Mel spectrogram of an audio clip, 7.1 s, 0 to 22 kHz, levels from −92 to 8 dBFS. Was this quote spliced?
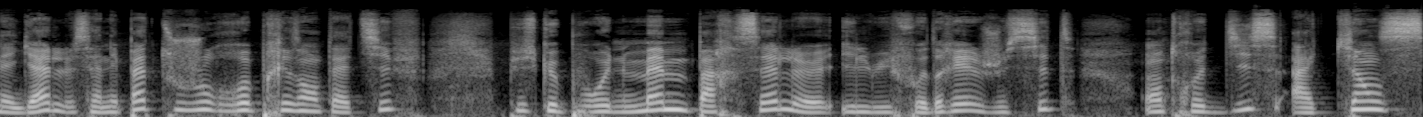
no; 0 cuts

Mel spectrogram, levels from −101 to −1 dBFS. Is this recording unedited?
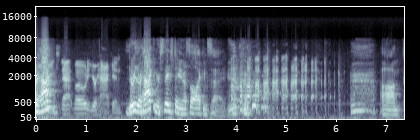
yes; 0 cuts

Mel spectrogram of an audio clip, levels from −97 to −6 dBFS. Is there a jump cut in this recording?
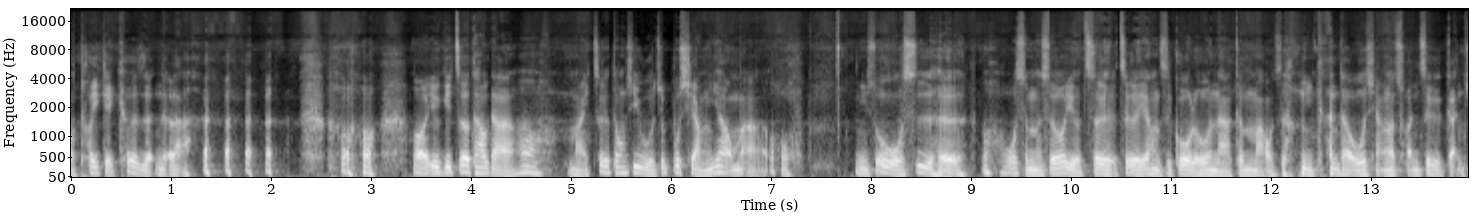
yes; 3 cuts; at 4.2 s, 5.2 s, 9.0 s

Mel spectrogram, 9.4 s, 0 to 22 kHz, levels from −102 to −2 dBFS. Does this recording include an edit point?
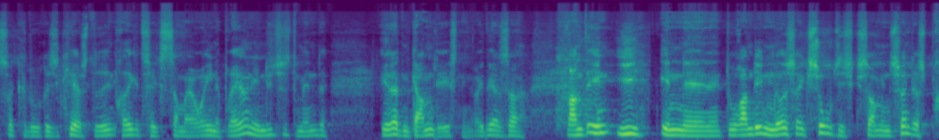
yes; 4 cuts; at 1.2 s, 4.3 s, 4.9 s, 6.5 s

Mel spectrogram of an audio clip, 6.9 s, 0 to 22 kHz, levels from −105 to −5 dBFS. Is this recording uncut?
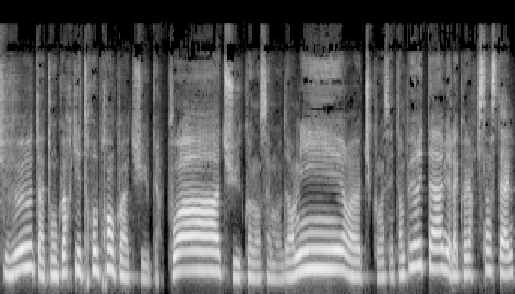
no; 1 cut; at 2.2 s

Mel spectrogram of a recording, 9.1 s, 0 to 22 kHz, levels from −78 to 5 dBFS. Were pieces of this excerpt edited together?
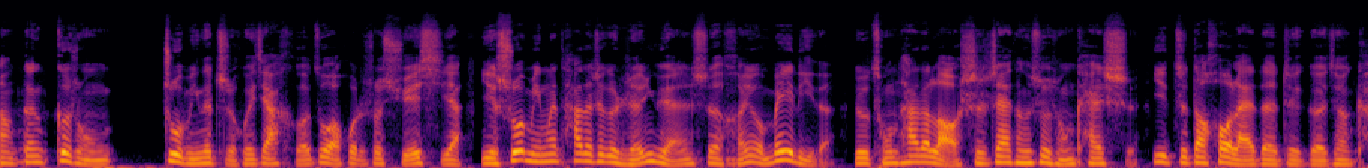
yes; 3 cuts; at 3.2 s, 5.6 s, 7.7 s

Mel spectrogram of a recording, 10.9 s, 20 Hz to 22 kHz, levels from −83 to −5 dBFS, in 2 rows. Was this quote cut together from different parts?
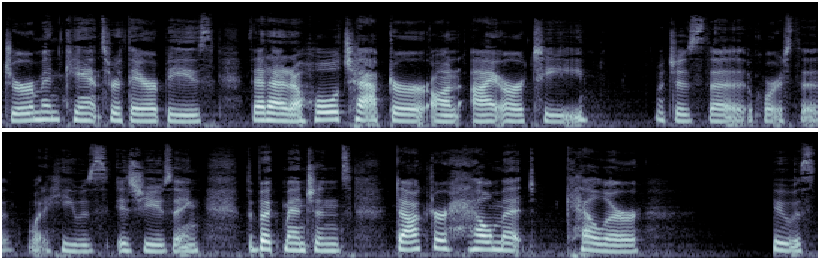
yes; 2 cuts; at 5.6 s, 6.2 s

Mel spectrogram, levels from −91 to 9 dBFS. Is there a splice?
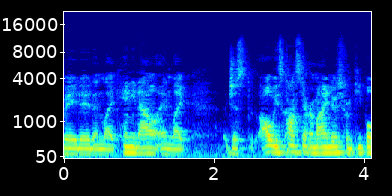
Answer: no; 0 cuts

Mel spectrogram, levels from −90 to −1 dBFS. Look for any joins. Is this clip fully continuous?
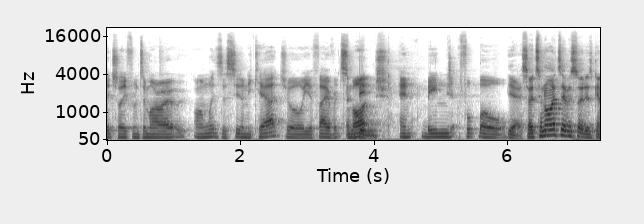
yes; 0 cuts

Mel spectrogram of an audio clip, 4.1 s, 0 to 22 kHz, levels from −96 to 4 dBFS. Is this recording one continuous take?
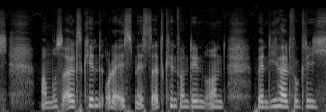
no; 4 cuts; at 1.3 s, 1.7 s, 2.2 s, 2.6 s

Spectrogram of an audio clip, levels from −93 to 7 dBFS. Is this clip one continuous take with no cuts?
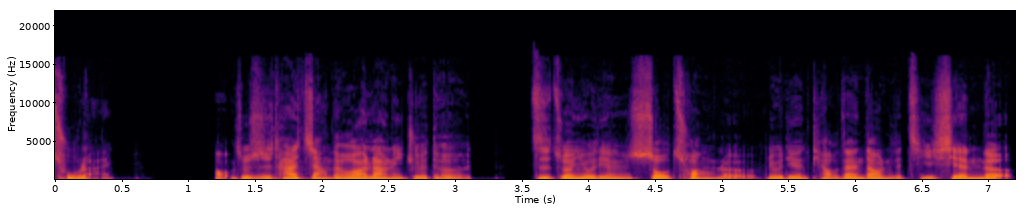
no; 1 cut; at 3.4 s

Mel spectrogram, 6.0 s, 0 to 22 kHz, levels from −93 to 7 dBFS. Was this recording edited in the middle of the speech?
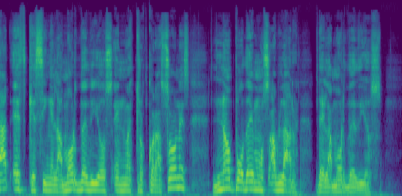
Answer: no; 0 cuts

